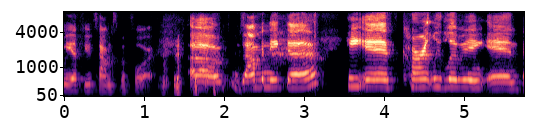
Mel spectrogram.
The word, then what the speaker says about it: Dominica: Of Dominica.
